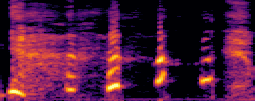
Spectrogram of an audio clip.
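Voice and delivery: high rising laugh; burst of laughter. Real, not acted. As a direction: laugh out loud. Laughing at bloody handprints joke.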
